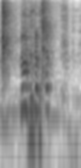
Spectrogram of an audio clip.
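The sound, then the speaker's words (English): A couple of quick, soft slapping smacks as something slaps against a man's leg while he comes down the stairs, with a brief voice sound mixed in. “It's just like you can hear the slap against his leg as he comes down the stairs.”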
